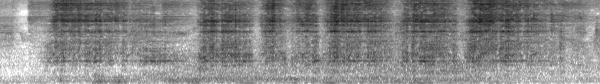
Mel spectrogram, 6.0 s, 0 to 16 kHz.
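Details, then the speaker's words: Chevy 4.3 Blazer A/C compressor, removed for A/C delete, turned by hand: dry raspy grinding in uneven surges, its bearings going out. "It's a good thing I did, because this thing, bearings are going out of it. You hear that?"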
